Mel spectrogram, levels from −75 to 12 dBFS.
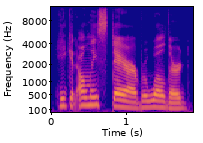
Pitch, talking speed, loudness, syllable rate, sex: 170 Hz, 160 wpm, -16 LUFS, 5.6 syllables/s, female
